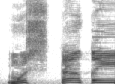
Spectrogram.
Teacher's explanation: Itu ta-nya tipis. Kemudian huruf qaf dibaca dari aqsal lisan, di pangkal lidah.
